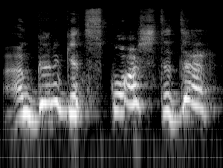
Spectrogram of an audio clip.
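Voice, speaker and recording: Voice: high-pitched, very animated, slow, darkish tone, voice pushed up, full character voice. A vlogger voicing a flustered, naive anime character who whines and exclaims in panic. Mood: panicked, strained.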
